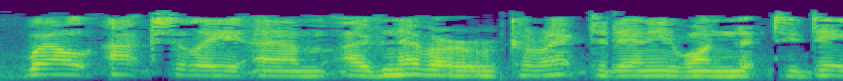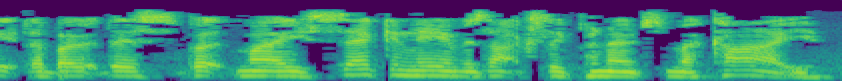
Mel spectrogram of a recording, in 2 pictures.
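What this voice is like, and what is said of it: UK accent. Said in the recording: “from your home in the UK. And you've got just a great accent.”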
